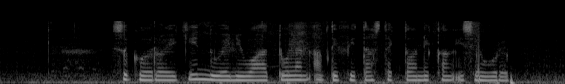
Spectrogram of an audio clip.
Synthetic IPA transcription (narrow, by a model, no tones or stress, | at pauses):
səɡ̥ɔ̤ɾɔikind̪uweniwat̪ulanʔa̰k̚t̪ifit̪ast̪ɛk̚t̪ɔnɪkːaŋʔḭseuɾɪp̚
